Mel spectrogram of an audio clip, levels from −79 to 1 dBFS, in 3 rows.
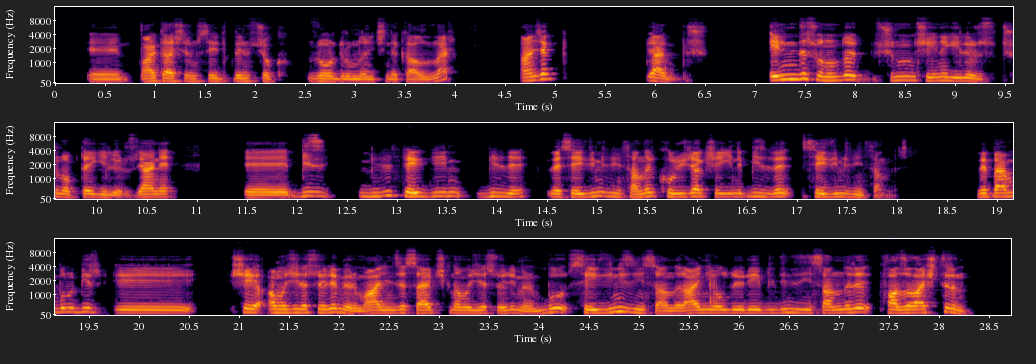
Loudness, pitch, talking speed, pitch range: -19 LUFS, 150 Hz, 115 wpm, 135-170 Hz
